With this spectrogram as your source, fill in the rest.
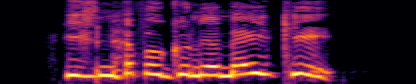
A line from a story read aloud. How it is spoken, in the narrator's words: yelled another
